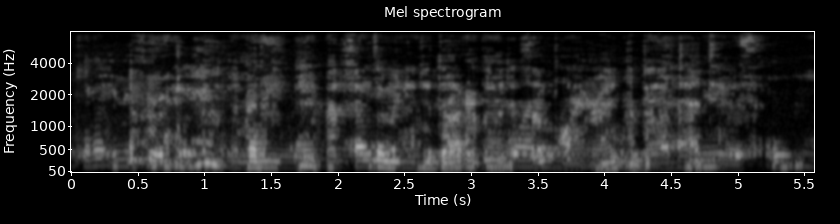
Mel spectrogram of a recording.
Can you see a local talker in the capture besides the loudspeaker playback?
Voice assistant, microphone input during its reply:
No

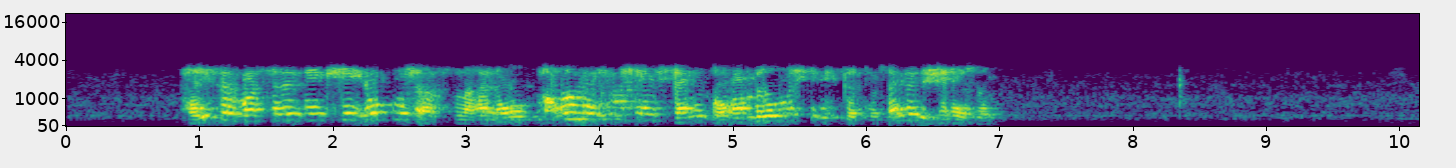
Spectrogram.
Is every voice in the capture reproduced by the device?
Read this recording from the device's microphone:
No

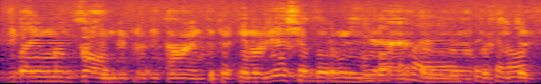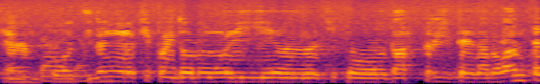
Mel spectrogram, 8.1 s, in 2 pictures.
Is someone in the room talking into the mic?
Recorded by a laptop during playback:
Yes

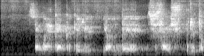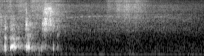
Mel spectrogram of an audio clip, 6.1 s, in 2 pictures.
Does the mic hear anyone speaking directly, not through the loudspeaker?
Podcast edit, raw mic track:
No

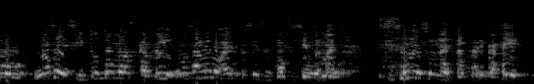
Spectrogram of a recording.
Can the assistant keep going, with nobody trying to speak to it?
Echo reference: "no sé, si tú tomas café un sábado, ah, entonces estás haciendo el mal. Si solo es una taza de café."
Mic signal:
Yes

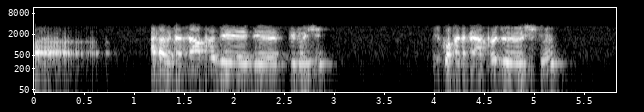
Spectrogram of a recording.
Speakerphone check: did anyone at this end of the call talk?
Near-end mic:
No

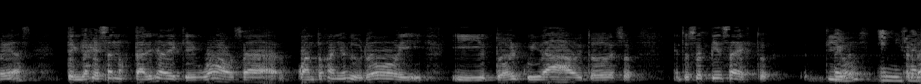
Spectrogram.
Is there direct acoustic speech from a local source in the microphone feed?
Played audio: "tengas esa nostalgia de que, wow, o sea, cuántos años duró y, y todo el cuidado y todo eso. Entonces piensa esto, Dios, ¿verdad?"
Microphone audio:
Yes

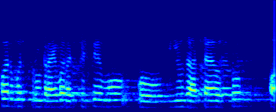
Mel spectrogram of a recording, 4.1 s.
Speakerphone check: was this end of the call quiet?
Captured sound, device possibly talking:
No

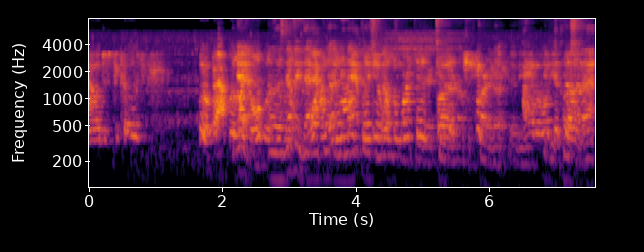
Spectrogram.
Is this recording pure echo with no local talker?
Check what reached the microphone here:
No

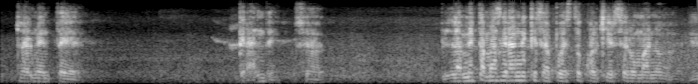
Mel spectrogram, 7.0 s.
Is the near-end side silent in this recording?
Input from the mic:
Yes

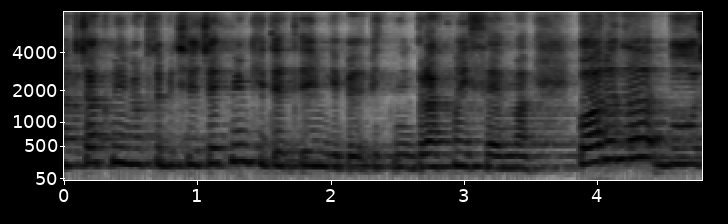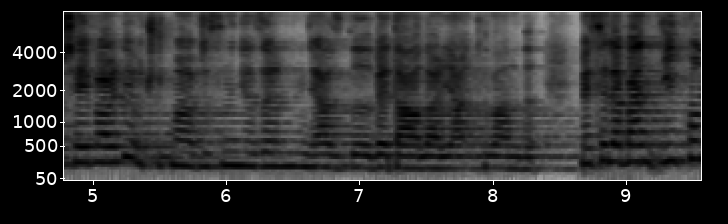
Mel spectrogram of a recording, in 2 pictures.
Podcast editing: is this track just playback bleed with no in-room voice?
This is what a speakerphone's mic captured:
Yes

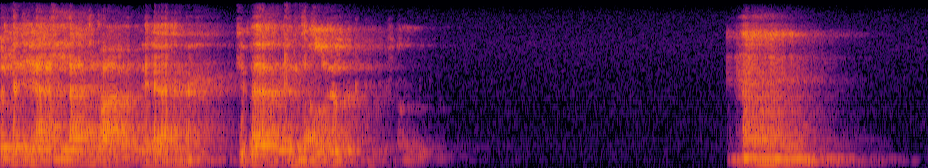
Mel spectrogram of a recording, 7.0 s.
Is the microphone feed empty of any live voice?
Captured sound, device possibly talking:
Yes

